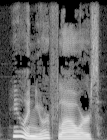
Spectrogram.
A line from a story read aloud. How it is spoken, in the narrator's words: Hattie sighed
